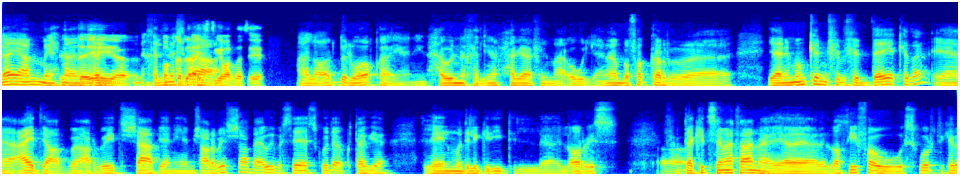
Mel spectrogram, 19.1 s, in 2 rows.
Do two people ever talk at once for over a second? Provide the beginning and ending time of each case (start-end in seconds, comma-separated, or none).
0.6-2.2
